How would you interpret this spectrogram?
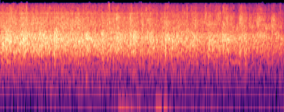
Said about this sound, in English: so I want to give them a big round of applause.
